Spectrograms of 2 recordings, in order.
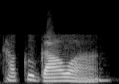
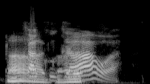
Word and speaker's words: Kakugawa: And she's introduced me to an amazing poet, which we connected, and she's going to be on the show too, Frances Kakuagwa. Did I say that wrong? – Kakugawa. – Kakugawa.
